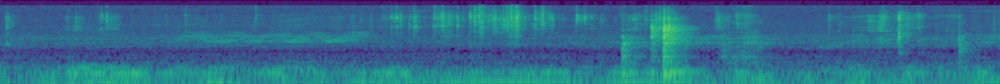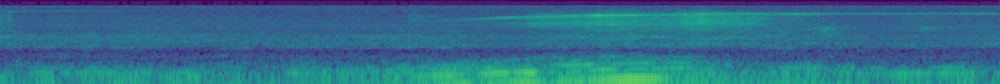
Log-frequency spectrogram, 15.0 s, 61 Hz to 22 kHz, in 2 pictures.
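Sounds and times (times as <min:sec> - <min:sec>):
plastic packaging clicks and rustles: 0:00.5 - 0:02.0, 0:02.7 - 0:07.6.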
